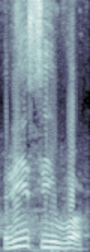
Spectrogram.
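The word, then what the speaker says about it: receive: ठीक है, अब बचा ई, किसी भी शब्द के अंत में ई आता तो ई साइलेंट होगा, ई साइलेंट है, ई को नहीं लिखते तो हो गया। इसको क्या पढ़ो, इसको पढ़ेंगे रिसीव।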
